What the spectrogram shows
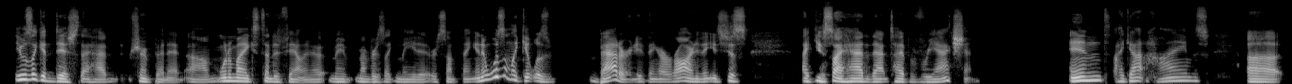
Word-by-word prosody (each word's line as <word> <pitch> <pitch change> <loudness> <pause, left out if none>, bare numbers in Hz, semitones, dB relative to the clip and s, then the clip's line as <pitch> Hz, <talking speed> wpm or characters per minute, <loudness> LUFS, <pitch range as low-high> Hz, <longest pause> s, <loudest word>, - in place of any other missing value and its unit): it 210 - +5
was 230 0 +6
like 240 -3 +3
a 195 - +5
dish 135 -4 +2
that 125 - -3
had 115 +1 -5
shrimp 135 -5 -2
in 110 -3 -4
it, 100 +5 -8
um, 115 0 -6
one 155 +1 +4
of 160 - +4
my 150 -1 +6
extended 130 -2 -1
family 110 -3 -4
m 115 - -7
ma 125 -2 -2
members, 125 -3 -4
like, 120 - -7
made 115 -3 -4
it 115 - -6
or 125 - -7
something. 120 +1 -6
And 145 - +3
it 205 - +2
wasn't 345 +2 +2
like 195 -5 -1
it 165 - -1
was 140 -7 -1 0.4
bad 135 -3 +3
or 120 - 0
anything, 125 +1 -6
or 120 -1 -3
raw 150 +5 +2
or - - +4
anything, 130 0 0
it's 130 -4 -3
just 145 -5 -1 0.5
I 140 - +3
guess 130 -1 +2
I 135 - +8
had 135 -1 +3
that 130 0 0
type 130 -3 0
of 115 -1 -11
reaction. 120 +9 -1 0.9
And 185 +5 +6
I 145 -2 -3
got 160 +2 0
hives, 165 +4 -3 0.4
uh, 125 -3 +3
130 Hz, 240 wpm, -23 LUFS, 120-150 Hz, 0.9 s, I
